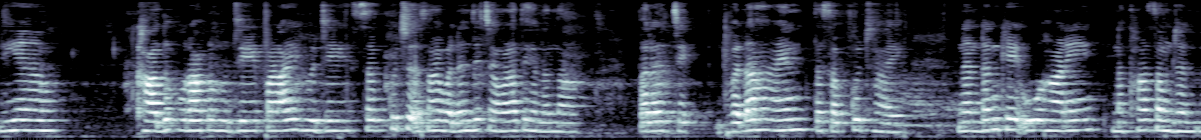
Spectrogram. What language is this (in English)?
Sindhi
